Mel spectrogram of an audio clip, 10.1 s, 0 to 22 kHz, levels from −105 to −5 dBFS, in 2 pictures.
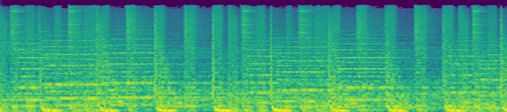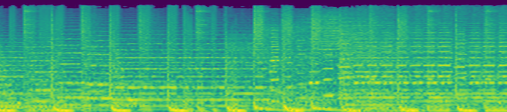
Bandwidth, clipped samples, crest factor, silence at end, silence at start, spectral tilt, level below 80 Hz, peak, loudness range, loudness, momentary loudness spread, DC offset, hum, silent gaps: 18 kHz; under 0.1%; 10 dB; 0 s; 0 s; -4.5 dB/octave; -16 dBFS; 0 dBFS; 2 LU; -12 LUFS; 3 LU; under 0.1%; none; none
